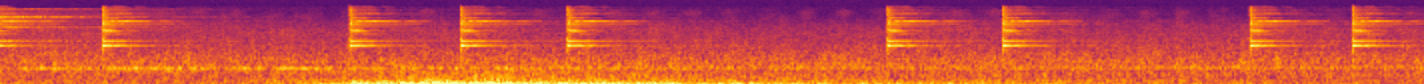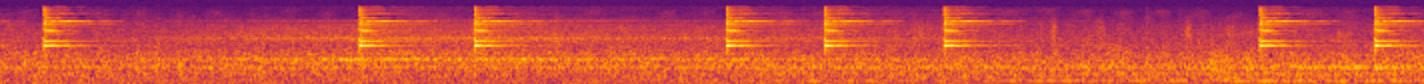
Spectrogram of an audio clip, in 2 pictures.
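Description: Soft bright chimes tick again and again in an uneven rhythm.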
